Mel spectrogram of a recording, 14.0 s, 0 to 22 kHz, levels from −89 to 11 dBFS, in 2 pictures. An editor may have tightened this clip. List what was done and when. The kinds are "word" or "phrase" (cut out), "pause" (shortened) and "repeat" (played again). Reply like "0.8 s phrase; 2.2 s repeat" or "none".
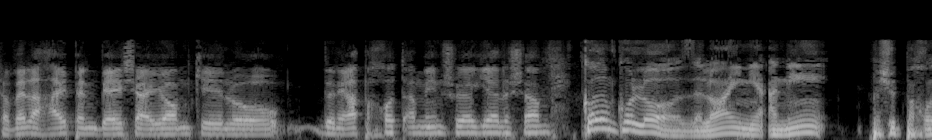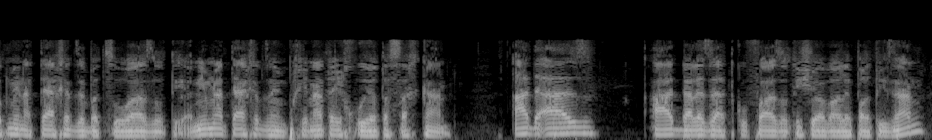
5.7 s word; 12.1 s word

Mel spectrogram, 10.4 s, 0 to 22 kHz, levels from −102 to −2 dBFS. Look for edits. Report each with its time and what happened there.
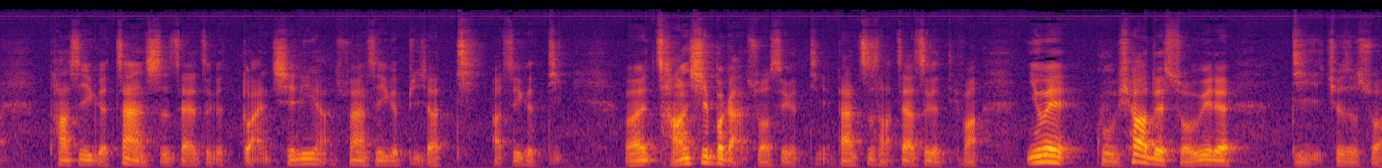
1.8 s pause; 3.7 s pause

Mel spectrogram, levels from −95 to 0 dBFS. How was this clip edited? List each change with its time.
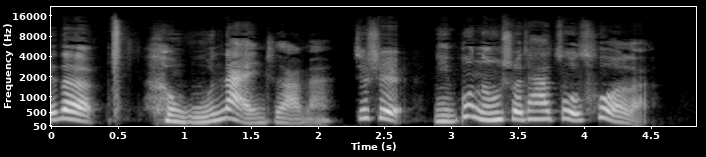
2.2 s pause

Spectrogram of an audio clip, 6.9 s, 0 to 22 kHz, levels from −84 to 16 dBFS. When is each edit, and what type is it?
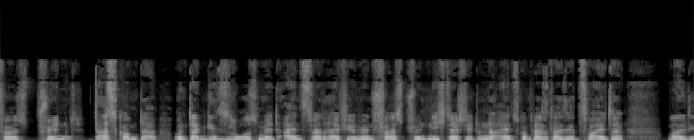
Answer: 0.9 s word; 5.5 s word

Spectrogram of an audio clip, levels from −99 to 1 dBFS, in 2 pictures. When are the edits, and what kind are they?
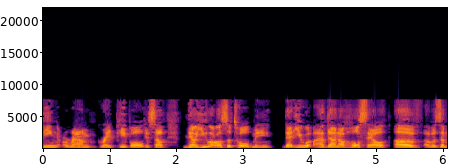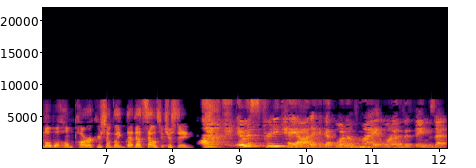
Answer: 1.5 s word; 3.5 s pause; 4.2 s word; 5.2 s pause; 7.3 s phrase; 7.8 s word; 8.4 s pause; 10.5 s word; 11.1 s word

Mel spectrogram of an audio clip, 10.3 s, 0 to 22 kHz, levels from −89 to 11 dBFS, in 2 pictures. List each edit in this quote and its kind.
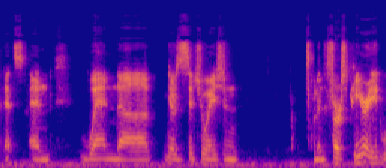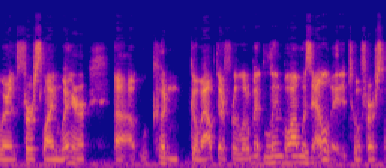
4.2 s word; 6.6 s pause

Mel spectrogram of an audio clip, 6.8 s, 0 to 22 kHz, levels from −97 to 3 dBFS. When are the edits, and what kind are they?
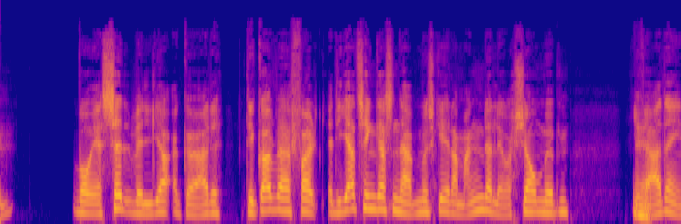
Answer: none

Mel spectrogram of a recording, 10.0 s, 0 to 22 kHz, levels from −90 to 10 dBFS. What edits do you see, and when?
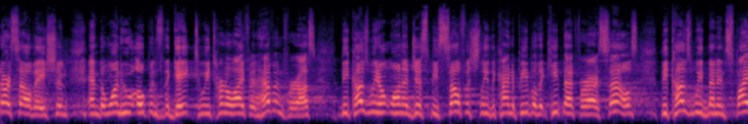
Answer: none

